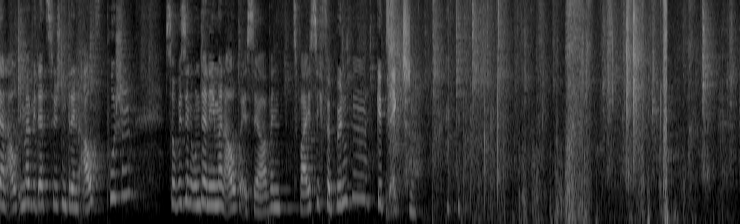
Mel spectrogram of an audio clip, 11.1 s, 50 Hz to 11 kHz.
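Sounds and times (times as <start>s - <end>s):
speech: 0.0s - 7.0s
two dogs playing and running around: 0.0s - 11.0s
rustling: 5.8s - 11.0s.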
